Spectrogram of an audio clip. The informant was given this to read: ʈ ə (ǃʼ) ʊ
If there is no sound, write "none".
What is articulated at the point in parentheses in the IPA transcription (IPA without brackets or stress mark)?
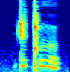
ǃʼ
